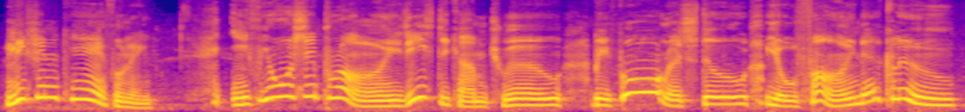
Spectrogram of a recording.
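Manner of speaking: slow, loud recited rhyme; solemn riddle. A narrator's reading. Muddle recites the clue to Timbertwig, slow and grand. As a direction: recite it like an oracle.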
